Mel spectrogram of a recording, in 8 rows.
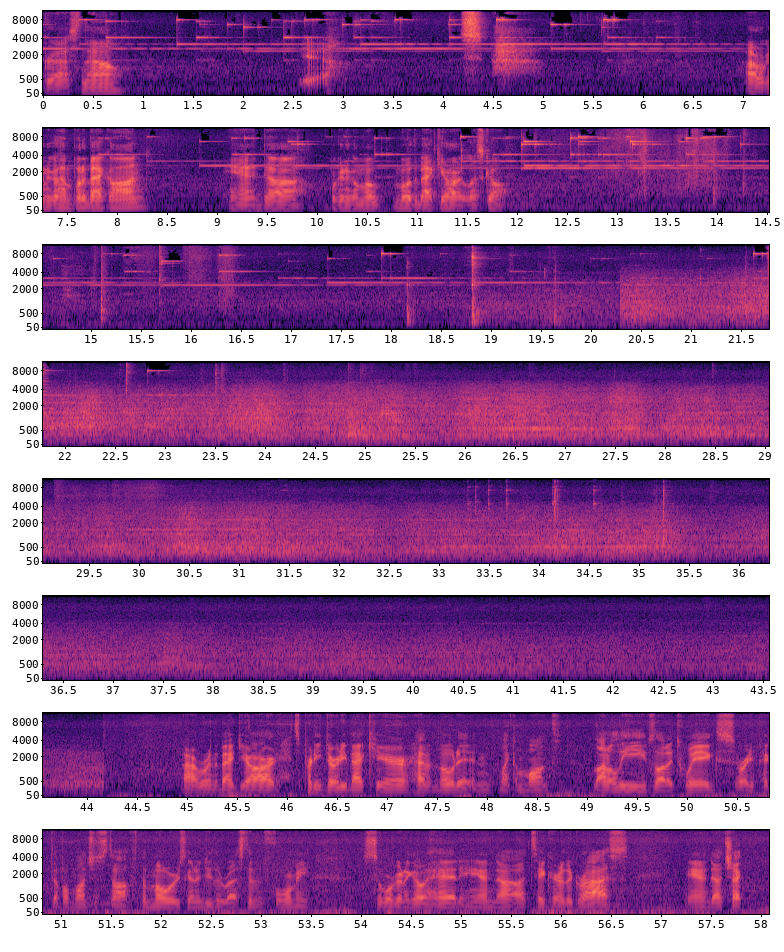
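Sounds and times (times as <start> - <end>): chimes ringing: 0.0 - 23.5
lawn mower whirring: 18.8 - 36.2.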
